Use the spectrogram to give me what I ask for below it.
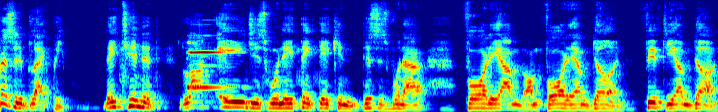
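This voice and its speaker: Using a plain, everyday voice, a man talks at a medium pitch and moderate pace with ordinary pitch variation. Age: 60s. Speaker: talk show host. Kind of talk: interview.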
